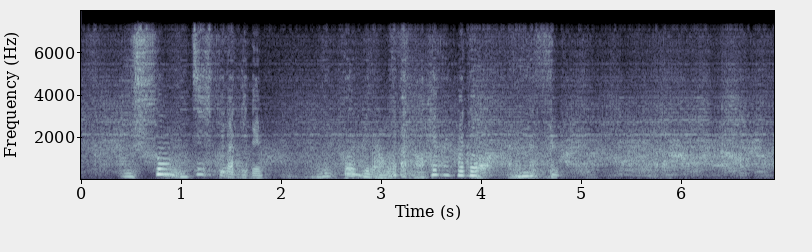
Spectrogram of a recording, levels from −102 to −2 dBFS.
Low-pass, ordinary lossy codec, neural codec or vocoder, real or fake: 7.2 kHz; none; codec, 44.1 kHz, 0.9 kbps, DAC; fake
